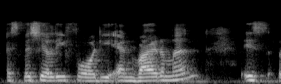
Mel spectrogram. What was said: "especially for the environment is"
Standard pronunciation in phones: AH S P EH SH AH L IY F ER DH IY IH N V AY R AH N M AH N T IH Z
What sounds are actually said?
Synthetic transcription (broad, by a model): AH S P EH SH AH L IY F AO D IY IH N V AY R AH N M AH N T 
